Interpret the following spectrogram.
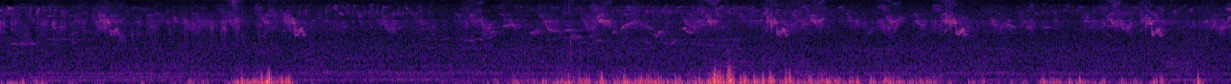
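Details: Bees buzzing among blossoms on Alicudi in the Aeolian Islands, Sicily; a short loud drone near two and a half seconds, then a longer fluttering hum from six to nine seconds, faint bird chirps high in the background.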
